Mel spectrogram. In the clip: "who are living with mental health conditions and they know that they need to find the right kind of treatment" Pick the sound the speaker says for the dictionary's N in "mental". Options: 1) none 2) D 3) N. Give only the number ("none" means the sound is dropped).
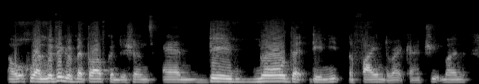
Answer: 1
